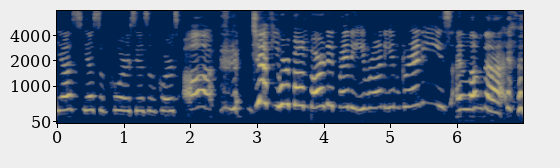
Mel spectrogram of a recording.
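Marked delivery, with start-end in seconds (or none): 0.0-1.8 courteous, accommodating, patient, polite tone. Retelling how Jeff answered the Iranian grannies: imitating Jeff being polite. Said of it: "Jeff is being so polite. He's like".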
